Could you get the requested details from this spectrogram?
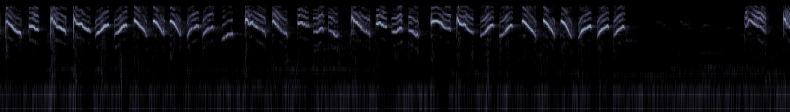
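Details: A caged white-eye (pleci), used as a lure to get other birds singing, sings a fast, unbroken run of high, thin, rising chirps and twitters for about six seconds, then falls silent before a last brief burst.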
